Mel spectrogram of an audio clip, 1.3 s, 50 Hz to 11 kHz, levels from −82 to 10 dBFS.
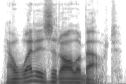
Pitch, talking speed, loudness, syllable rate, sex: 105 Hz, 285 wpm, -17 LUFS, 6.4 syllables/s, male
